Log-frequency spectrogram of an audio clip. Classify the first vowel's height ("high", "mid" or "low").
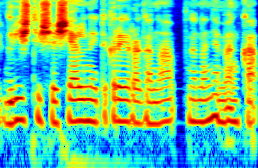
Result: high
